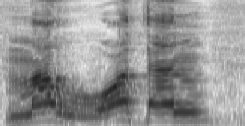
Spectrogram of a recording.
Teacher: رائے مشددہ کے اوپر زبر ہے تو را کو موٹا یعنی پر پڑھیں گے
